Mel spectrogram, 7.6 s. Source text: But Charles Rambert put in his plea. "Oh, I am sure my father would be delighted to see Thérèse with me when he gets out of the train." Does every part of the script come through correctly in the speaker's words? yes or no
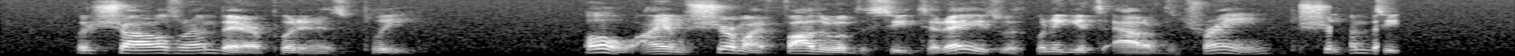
no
